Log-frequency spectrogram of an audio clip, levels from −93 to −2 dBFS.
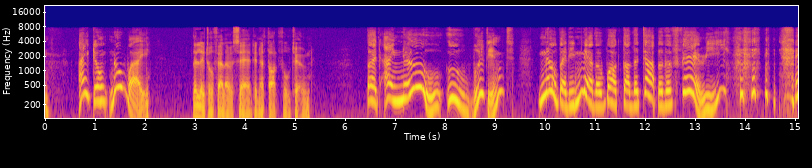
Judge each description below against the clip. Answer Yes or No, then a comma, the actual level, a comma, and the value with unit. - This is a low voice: No, high, 220 Hz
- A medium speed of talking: No, slow, 105 wpm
